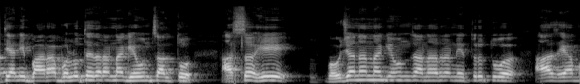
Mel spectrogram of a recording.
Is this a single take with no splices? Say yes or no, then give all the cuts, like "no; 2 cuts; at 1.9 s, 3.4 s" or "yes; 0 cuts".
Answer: yes; 0 cuts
